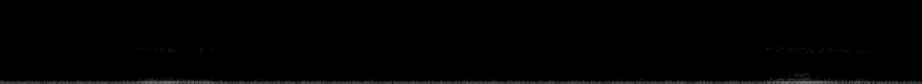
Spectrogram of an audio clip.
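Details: Sadie, a German shepherd dog, sleeping deeply and snoring: two long, low rumbling snores about six seconds apart, separated by quiet breathing, with steady room hum.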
